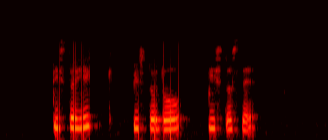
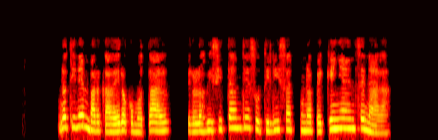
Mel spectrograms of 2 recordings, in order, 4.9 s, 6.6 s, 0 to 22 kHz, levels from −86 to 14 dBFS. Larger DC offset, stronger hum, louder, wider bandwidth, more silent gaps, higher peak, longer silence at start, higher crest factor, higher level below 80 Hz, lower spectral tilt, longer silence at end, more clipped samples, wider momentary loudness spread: neither; neither; second, -41 LUFS vs -18 LUFS; about the same, 7.8 kHz vs 8 kHz; second, none vs 2.57-2.80 s, 4.42-4.49 s; second, -24 dBFS vs -2 dBFS; about the same, 0.8 s vs 0.85 s; about the same, 18 dB vs 16 dB; second, -74 dBFS vs -60 dBFS; about the same, -5.5 dB/octave vs -6 dB/octave; first, 1.1 s vs 0.75 s; neither; first, 10 LU vs 6 LU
